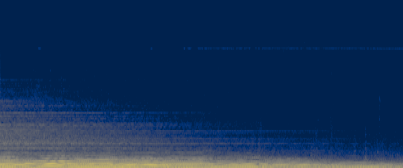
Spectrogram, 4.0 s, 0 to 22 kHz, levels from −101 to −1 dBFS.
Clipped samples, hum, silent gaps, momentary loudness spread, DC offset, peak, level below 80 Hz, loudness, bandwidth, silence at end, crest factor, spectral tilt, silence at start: under 0.1%; none; none; 10 LU; under 0.1%; -14 dBFS; -62 dBFS; -29 LUFS; 6 kHz; 0 s; 14 dB; -10.5 dB/octave; 0 s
